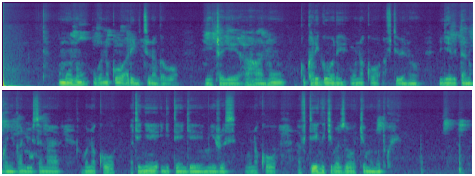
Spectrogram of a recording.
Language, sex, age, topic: Kinyarwanda, male, 25-35, health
